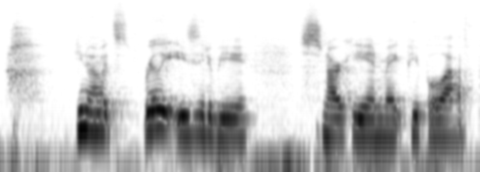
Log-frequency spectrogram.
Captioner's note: scoffs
